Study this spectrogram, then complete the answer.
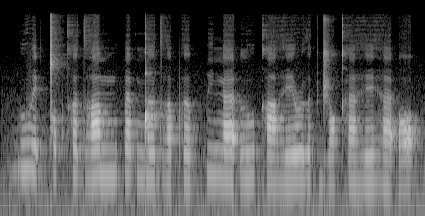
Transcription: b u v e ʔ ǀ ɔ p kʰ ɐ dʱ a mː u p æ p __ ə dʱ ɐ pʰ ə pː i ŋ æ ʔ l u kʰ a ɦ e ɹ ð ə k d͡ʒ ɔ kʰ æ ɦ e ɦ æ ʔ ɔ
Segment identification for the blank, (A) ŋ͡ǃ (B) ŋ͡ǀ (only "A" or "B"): A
